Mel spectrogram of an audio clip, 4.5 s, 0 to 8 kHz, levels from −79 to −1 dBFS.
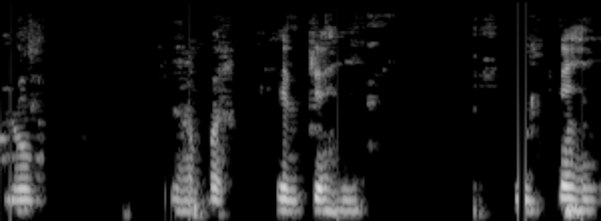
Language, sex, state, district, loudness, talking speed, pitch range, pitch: Hindi, male, Bihar, Jamui, -26 LUFS, 105 wpm, 145-155 Hz, 150 Hz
